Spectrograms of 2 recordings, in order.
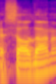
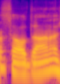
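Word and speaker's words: Saldana: saladan how do you say her name yeah salana salana she won best actress so I didn't watch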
